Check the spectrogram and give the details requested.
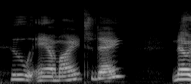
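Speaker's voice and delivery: usual speaking voice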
